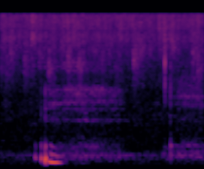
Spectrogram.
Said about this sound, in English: You're standing with both hands resting on the wall, just letting the water run down your back, over your ass.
